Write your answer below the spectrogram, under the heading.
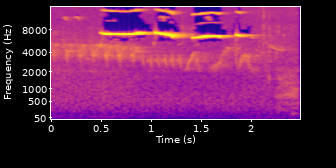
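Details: At Grimsö Wildlife Research Station in Sweden, in shrubby alder and spruce habitat, a male hazel grouse defending its territory sings back to a whistle imitation during a survey. Its song is a very high, thin, drawn-out whistle of about 1.5 seconds with softer lower tones, over faint outdoor background.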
